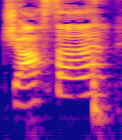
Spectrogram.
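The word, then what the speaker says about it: Jafa: It is a pair of these Jaffa, I think that's how you say it, J-A-F-A, platform sandals.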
